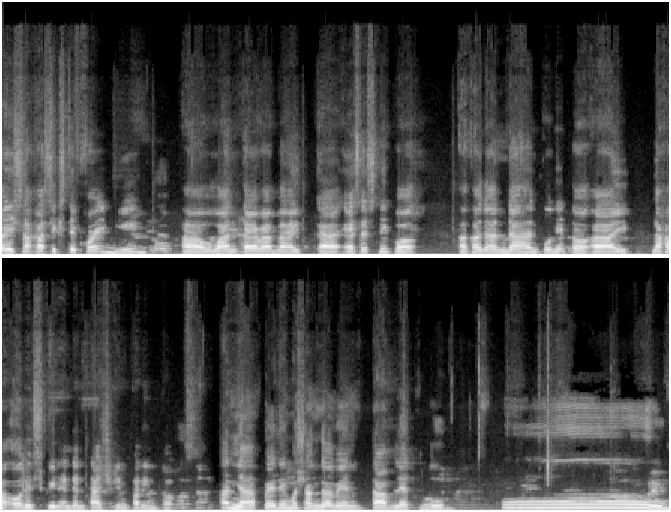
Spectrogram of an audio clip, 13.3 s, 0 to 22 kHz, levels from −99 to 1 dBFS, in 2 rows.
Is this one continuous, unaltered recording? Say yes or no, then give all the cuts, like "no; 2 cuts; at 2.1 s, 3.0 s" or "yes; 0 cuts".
no; 1 cut; at 8.8 s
